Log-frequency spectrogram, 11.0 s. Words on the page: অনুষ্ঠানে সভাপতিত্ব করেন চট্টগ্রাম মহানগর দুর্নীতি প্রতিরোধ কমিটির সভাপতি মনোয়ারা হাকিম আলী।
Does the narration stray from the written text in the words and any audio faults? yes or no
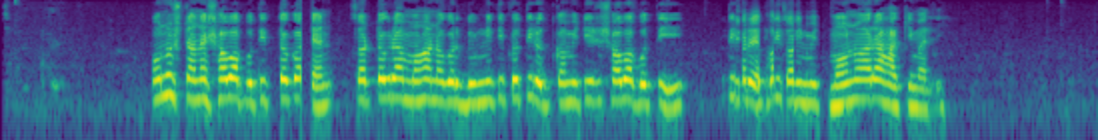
yes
